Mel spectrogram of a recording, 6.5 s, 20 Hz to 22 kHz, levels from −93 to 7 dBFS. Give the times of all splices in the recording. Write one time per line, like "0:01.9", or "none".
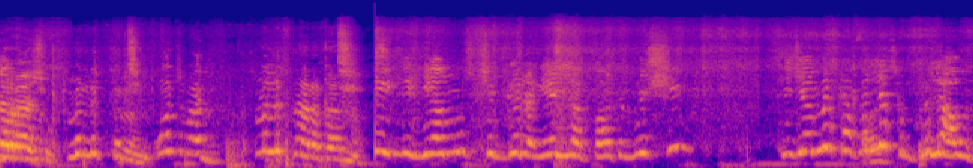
0:02.5

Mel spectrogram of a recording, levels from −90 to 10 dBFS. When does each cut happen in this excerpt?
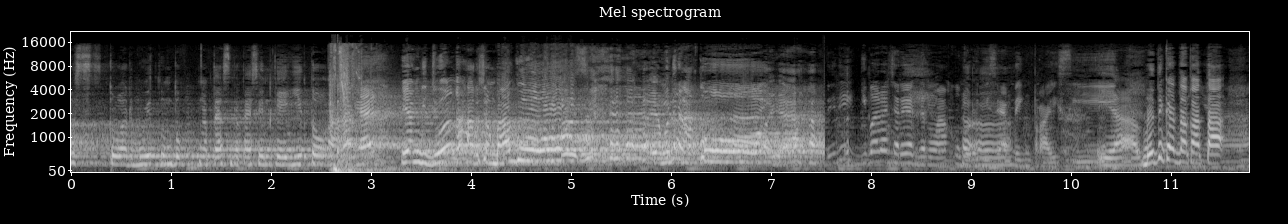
0:02.9

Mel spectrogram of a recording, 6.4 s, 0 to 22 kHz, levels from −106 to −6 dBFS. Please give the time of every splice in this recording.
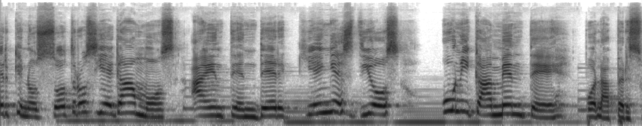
none

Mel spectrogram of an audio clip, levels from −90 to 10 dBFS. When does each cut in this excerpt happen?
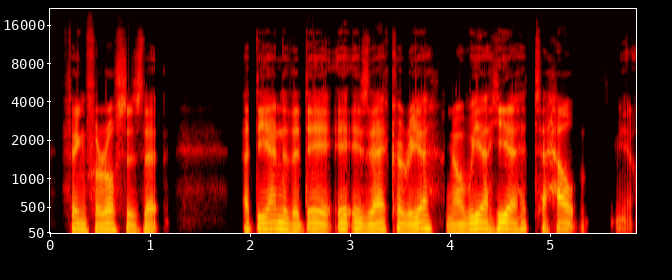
none

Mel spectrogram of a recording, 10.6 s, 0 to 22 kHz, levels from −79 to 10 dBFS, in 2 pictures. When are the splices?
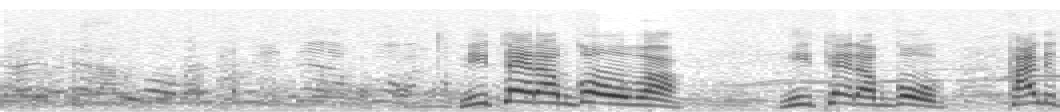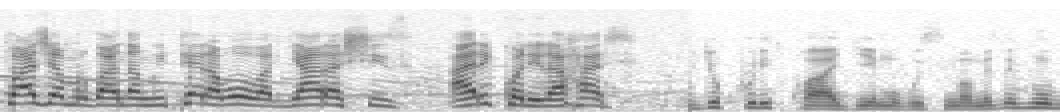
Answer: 0:08.6

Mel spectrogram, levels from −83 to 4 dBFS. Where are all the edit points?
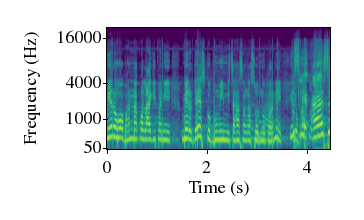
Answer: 0:03.6

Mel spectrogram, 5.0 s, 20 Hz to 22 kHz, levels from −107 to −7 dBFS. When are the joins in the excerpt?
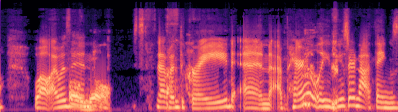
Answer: none

